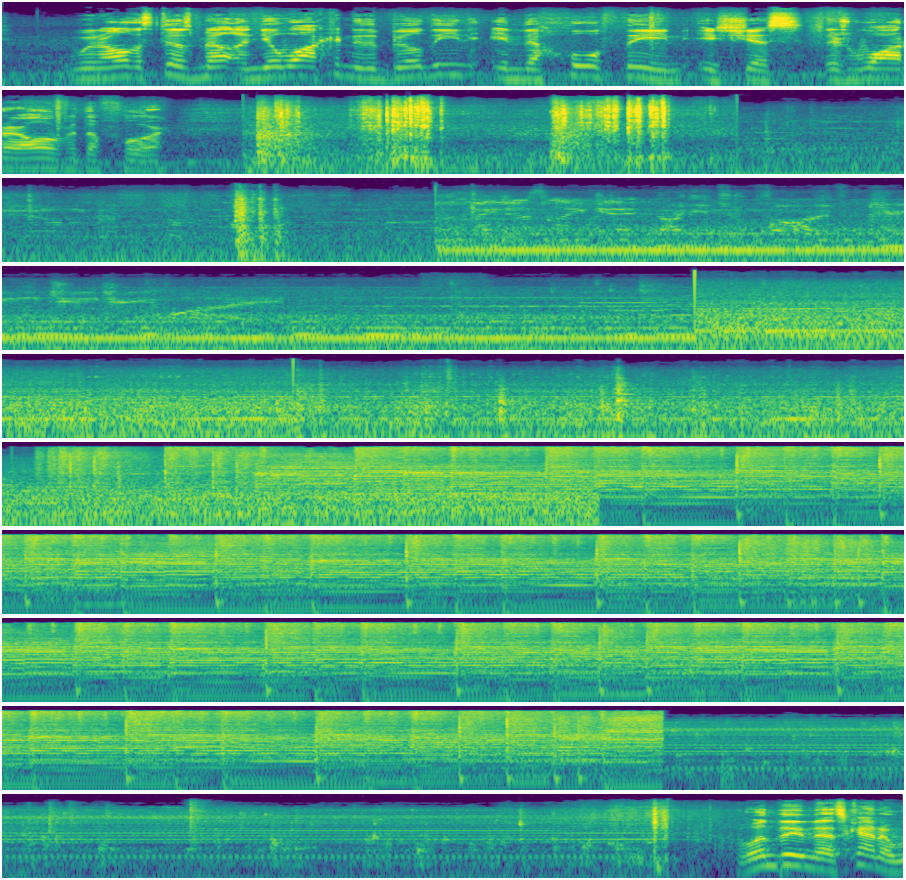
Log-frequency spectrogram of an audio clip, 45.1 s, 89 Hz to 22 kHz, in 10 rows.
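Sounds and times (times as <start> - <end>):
diesel engine droning: 0.0 - 43.8
background music: 22.7 - 39.4.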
